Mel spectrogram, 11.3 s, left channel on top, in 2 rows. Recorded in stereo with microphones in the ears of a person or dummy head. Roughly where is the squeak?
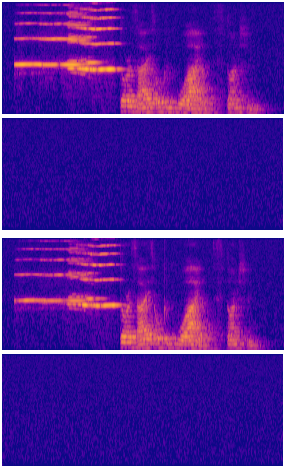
Left.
